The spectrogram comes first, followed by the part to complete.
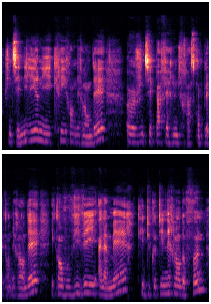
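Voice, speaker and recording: Woman in her fifties, crisp bright voice, halting and chatty, answering viewer questions. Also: fairly low pitch. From Belgium. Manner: hesitant, many fillers and restarts. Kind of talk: casual Q&A monologue.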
